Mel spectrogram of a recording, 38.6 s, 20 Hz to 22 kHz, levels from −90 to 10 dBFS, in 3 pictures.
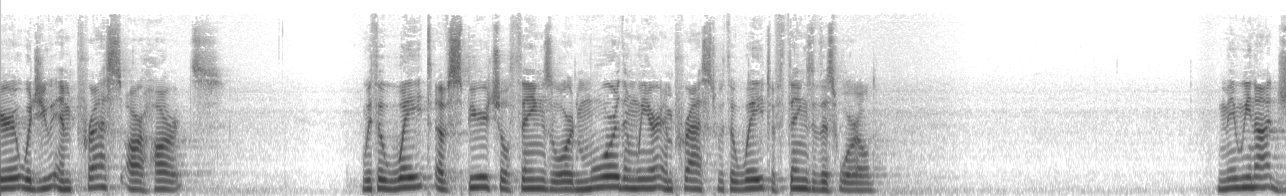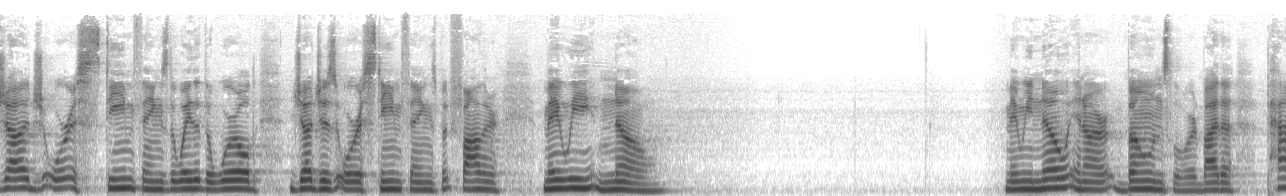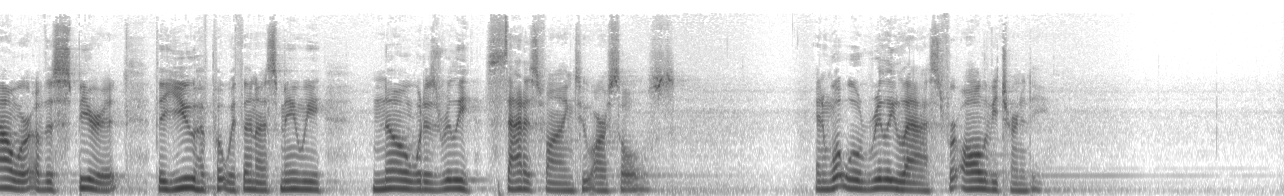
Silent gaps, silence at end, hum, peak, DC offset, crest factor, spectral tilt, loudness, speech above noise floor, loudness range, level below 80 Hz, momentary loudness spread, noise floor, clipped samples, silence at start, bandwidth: none; 2.45 s; none; -2 dBFS; under 0.1%; 20 dB; -5 dB/octave; -20 LUFS; 47 dB; 7 LU; -62 dBFS; 10 LU; -67 dBFS; under 0.1%; 0 s; 16 kHz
